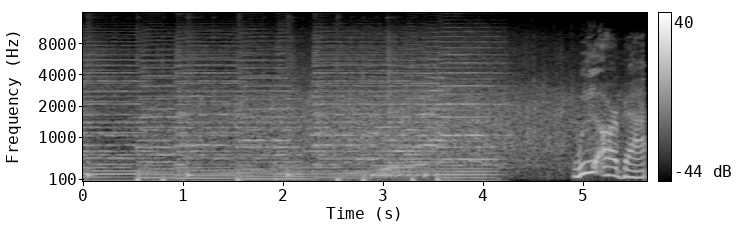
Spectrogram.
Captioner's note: upbeat music; audience clapping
